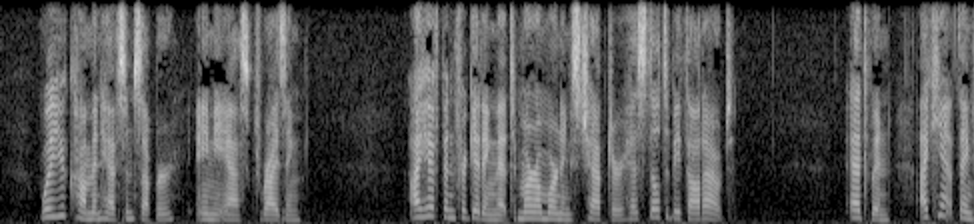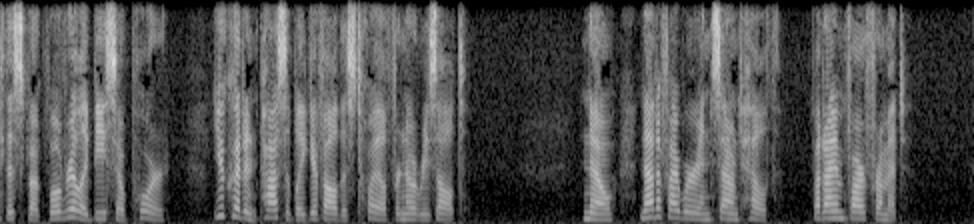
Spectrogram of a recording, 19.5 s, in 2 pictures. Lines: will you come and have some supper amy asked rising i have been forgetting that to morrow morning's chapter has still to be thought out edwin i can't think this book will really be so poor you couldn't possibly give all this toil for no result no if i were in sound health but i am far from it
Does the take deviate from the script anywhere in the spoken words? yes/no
yes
